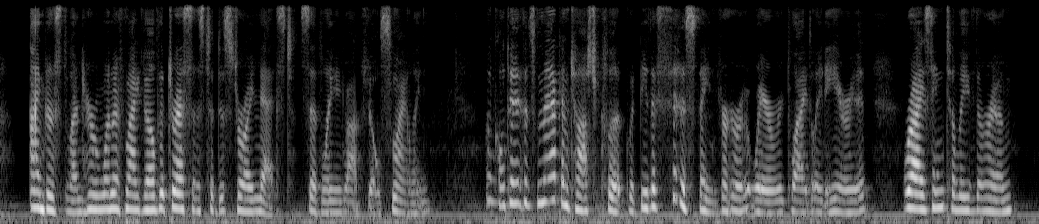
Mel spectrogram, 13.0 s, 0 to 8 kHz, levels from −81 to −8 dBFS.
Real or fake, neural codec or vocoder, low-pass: fake; codec, 24 kHz, 0.9 kbps, WavTokenizer, medium music audio release; 7.2 kHz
